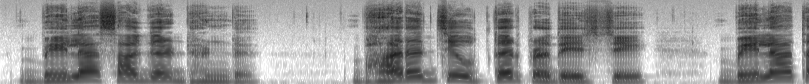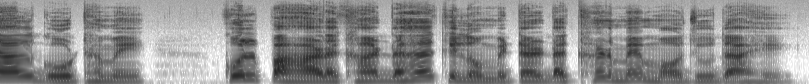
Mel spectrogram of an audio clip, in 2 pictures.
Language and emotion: Sindhi, neutral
